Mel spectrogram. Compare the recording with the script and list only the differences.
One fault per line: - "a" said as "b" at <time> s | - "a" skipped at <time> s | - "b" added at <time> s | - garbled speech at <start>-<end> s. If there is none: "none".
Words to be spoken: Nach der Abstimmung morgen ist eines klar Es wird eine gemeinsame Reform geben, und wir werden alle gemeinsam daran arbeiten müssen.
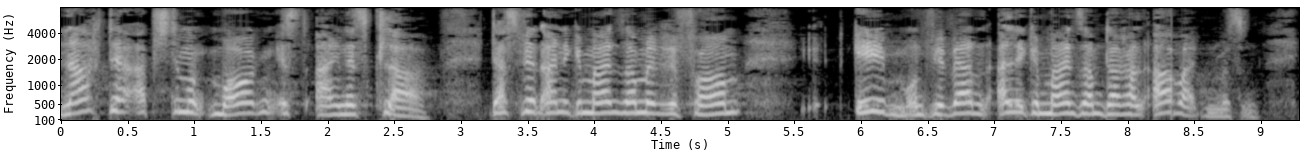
none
